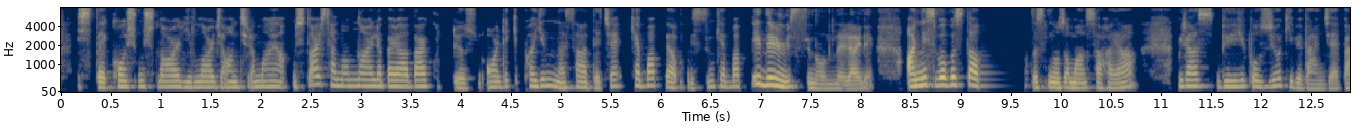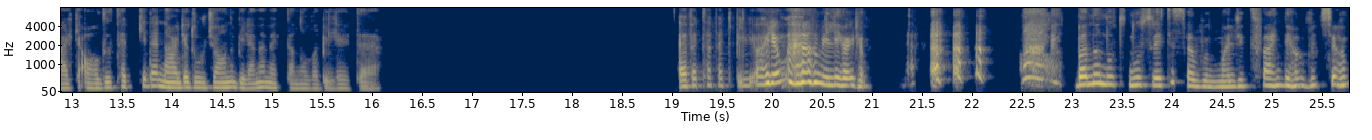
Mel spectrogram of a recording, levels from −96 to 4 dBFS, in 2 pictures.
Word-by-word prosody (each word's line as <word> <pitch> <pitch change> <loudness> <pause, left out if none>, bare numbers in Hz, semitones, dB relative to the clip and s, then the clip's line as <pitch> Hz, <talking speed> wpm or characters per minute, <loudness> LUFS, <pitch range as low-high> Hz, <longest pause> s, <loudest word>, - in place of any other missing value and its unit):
işte, 185 -2 -1
koşmuşlar, 205 0 -2
yıllarca 190 -1 -4
antrenman 195 +1 -4
yapmışlar, 200 +6 -4
sen 275 -4 -5
onlarla 230 -1 -3
beraber 220 0 0
kutluyorsun. 165 -4 -9
Oradaki 195 +2 -5
payın 225 0 -2
ne? 175 - -2
Sadece 190 +5 -6
kebap 245 0 -4
yapmışsın, 175 +1 -6
kebap 210 0 -6
yedirmişsin 225 - +2
onlara, 145 -2 -6
hani. 140 0 -5 0.3
Annesi 255 +3 +5
babası 270 +1 +4
da 265 - +5 0.5
atlasın 180 -5 -4
o 175 - +2
zaman 170 -1 -2
sahaya. 170 +3 -5 0.4
Biraz 225 0 -2
büyüyü 210 +2 -3
bozuyor 210 +4 -4
gibi 195 -8 -6
bence, 145 0 -9
belki 155 0 -7
aldığı 170 +1 -6
tepki 200 +5 -8
de 230 -2 -1
nerede 180 -1 +1
duracağını 180 +1 -3
bilememekten 165 -1 -6
olabilirdi. 145 - -13 3.0
Evet, 245 +4 0
evet. 245 -2 -12
Biliyorum, 345 +5 +8
biliyorum. 255 -6 +4 2.1
Bana 290 +3 +8
Nus 290 -2 +3
Nusret'i 260 +4 +1
savunma 210 - -1
lütfen, 225 +4 -1
diyormuşum. 255 +3 +1
210 Hz, 115 wpm, -25 LUFS, 180-245 Hz, 3.0 s, Biliyorum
